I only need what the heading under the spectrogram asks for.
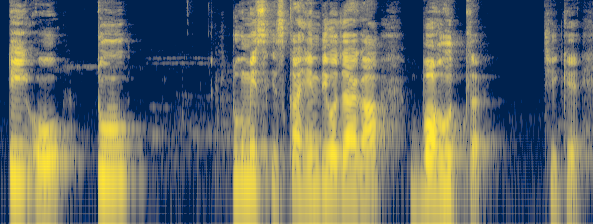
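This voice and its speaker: A man's voice: high-pitched, darkish tone. A man teaching a step-by-step spelling lesson, putting questions to his viewers and answering them himself, addressing them as friends. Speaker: English teacher.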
